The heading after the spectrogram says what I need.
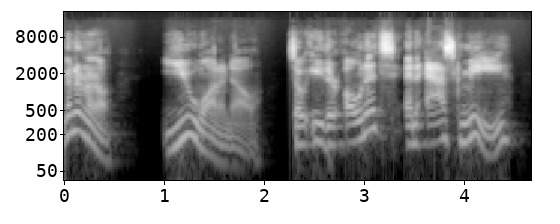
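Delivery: mock pissed-off, pointed, angry, slow, swooping delivery. Retelling an interviewer being told off: imitating angry Tom Cruise. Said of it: "Tom got really pissed".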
